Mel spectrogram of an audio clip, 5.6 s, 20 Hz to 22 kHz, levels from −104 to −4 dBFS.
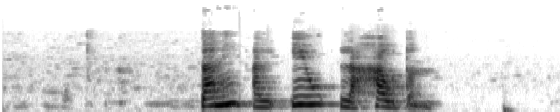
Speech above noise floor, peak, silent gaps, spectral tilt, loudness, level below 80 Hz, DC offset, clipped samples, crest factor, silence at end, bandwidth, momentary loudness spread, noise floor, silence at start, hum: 70 dB; -2 dBFS; none; -6 dB/octave; -15 LUFS; -64 dBFS; under 0.1%; under 0.1%; 18 dB; 1.3 s; 6.6 kHz; 14 LU; -84 dBFS; 2 s; none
